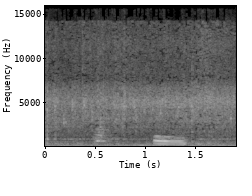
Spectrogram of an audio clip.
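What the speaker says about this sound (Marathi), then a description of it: "हिरवी मिरची टाकत आहे." Green chilies hit hot oil while jeera aloo is cooked in a home kitchen, giving a steady close hiss and sizzle with a brief voice over it.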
